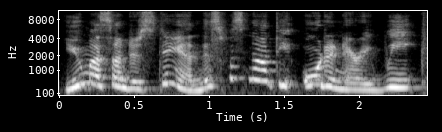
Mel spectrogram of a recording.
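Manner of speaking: ordinary delivery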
